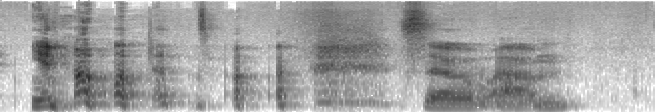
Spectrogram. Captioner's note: mother laughing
